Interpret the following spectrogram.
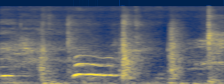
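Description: Two brief soft vocal sounds from a person, one at the start and one about three-quarters of a second in, with a few light knocks in between.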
